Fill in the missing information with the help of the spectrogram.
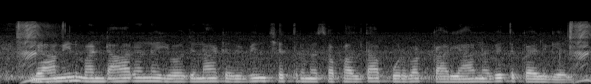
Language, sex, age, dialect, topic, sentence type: Maithili, male, 25-30, Southern/Standard, agriculture, statement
